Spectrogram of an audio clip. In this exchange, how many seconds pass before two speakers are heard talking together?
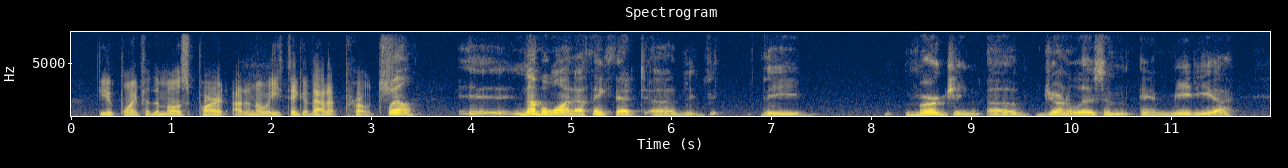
none

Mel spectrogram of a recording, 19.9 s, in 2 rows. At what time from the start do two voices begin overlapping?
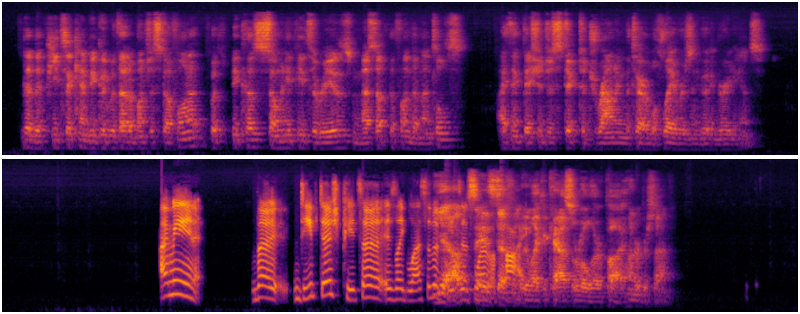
15 s

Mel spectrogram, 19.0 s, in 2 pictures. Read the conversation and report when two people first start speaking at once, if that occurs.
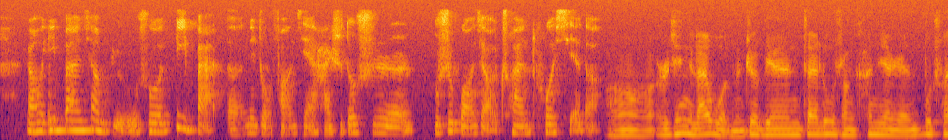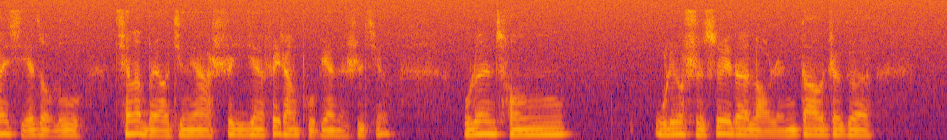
none

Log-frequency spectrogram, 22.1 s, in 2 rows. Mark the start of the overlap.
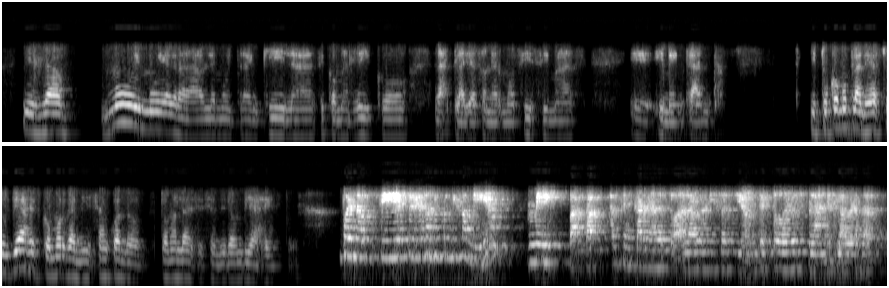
none

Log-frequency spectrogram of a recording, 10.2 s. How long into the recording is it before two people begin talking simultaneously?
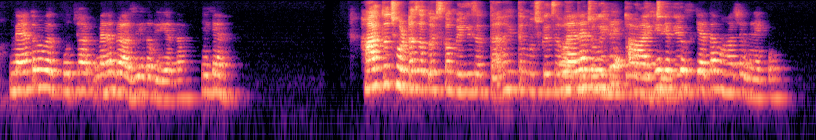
7 s

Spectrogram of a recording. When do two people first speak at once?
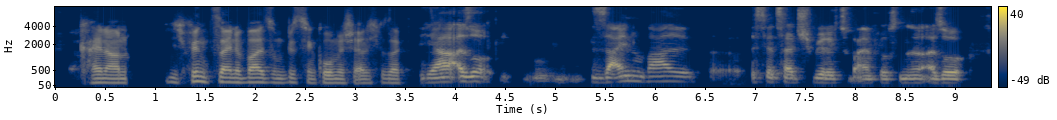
none

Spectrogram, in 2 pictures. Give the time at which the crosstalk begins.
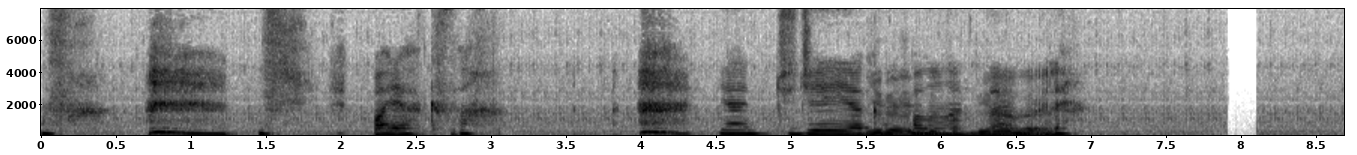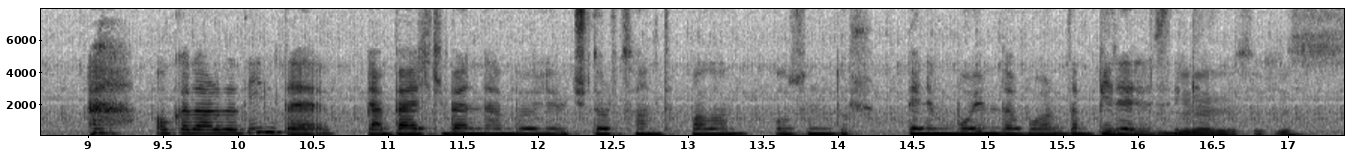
5 s

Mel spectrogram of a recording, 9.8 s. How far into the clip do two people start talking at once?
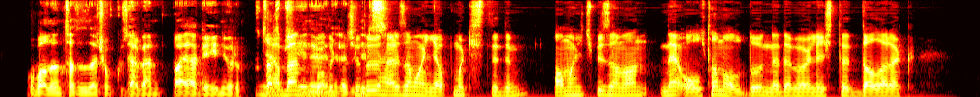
3 s

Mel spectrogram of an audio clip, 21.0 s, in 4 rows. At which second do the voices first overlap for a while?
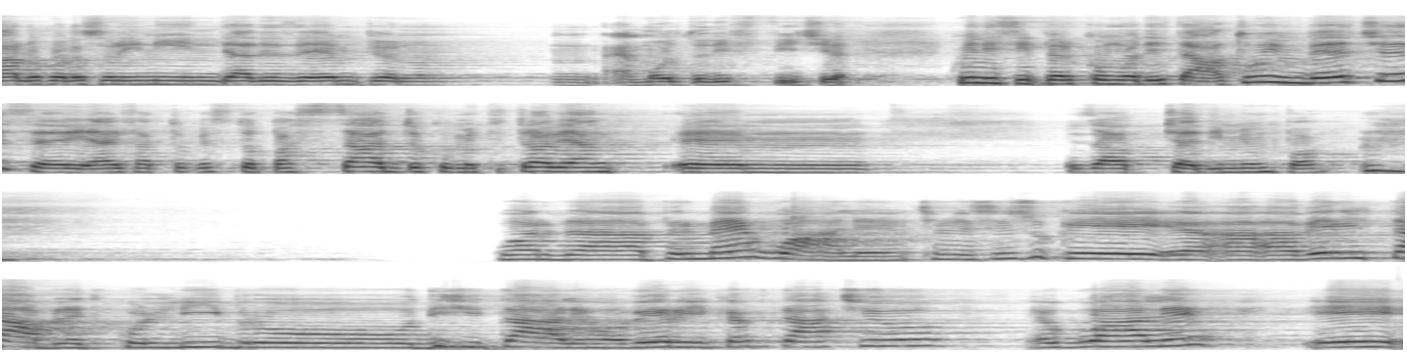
none

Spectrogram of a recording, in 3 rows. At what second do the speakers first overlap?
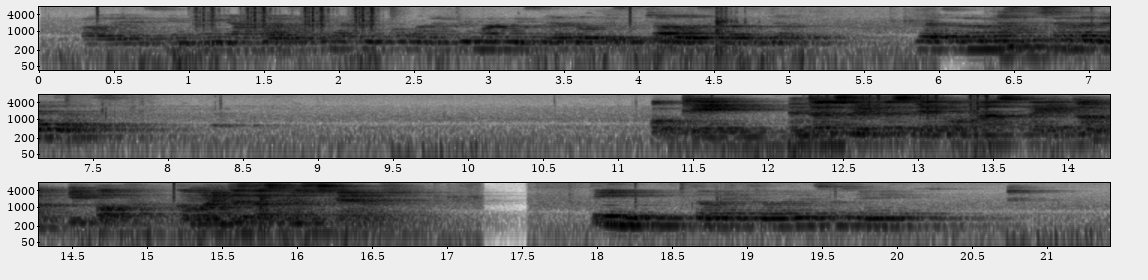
none

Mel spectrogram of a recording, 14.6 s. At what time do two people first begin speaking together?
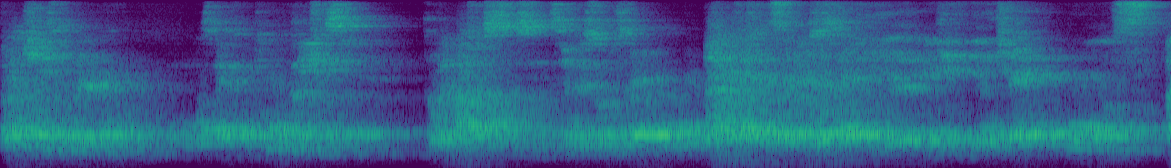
9 s

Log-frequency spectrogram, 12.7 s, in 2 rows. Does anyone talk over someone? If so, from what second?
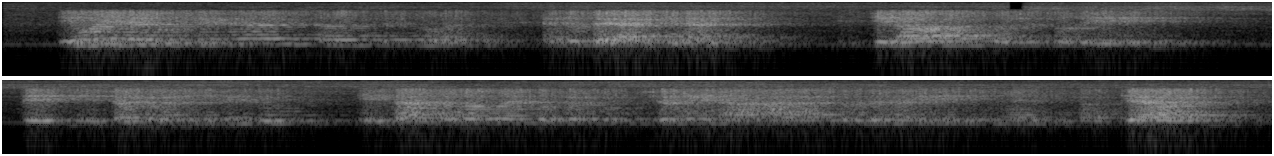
none

